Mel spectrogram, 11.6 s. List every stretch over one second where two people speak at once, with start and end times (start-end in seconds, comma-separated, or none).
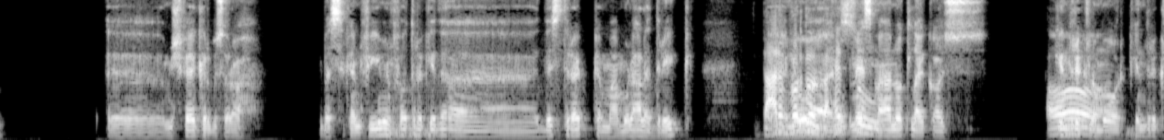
7.7-8.9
